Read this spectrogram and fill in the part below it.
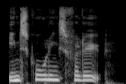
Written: indskolingsforløb

